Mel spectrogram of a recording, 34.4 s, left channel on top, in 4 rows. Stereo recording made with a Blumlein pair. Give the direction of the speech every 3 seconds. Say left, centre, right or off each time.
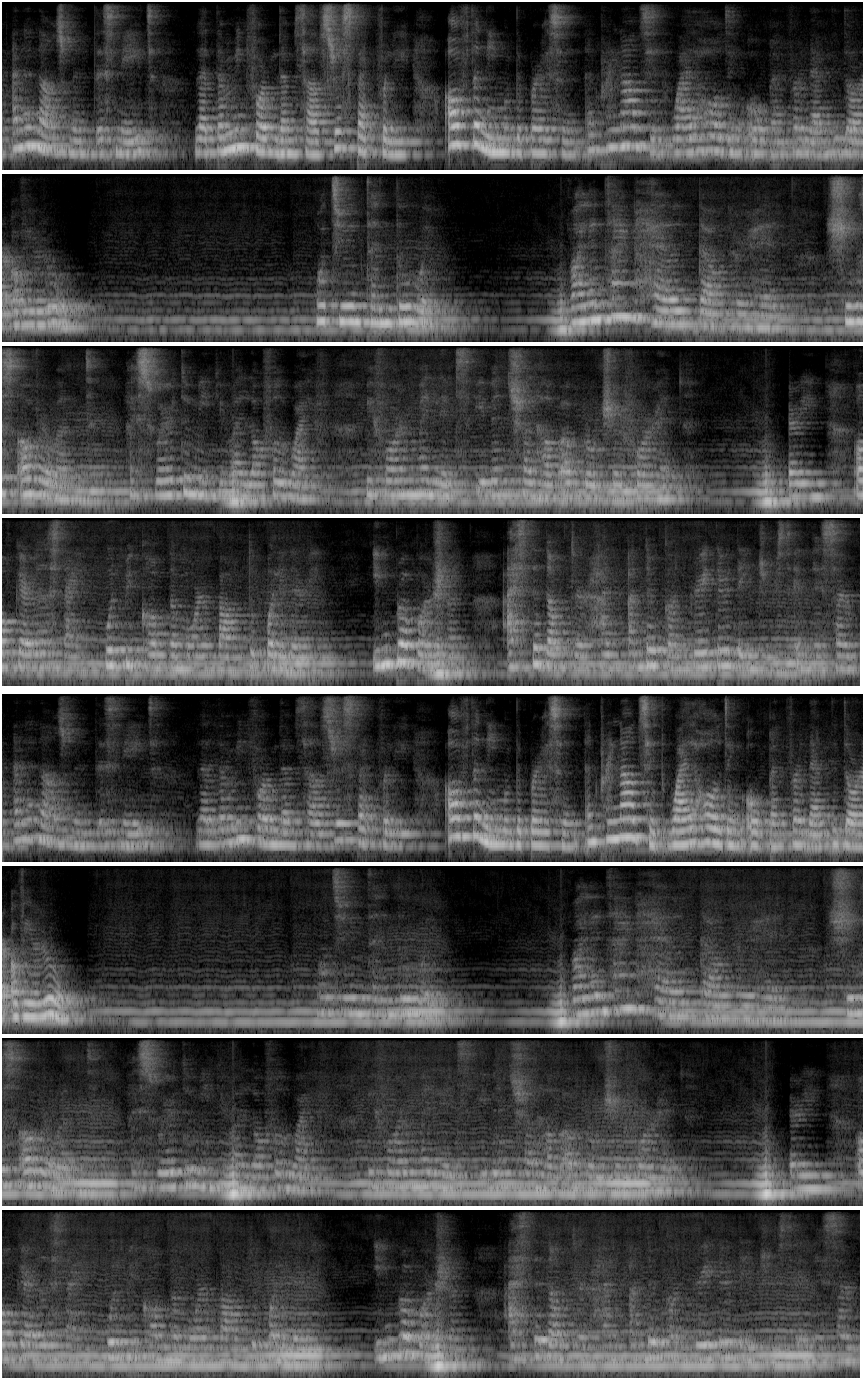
left, centre, right, centre, left, left, left, left, left, left, left, left.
